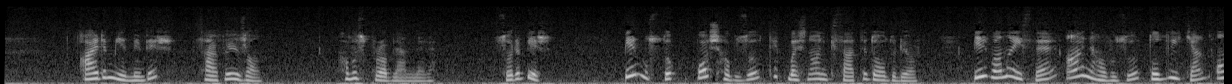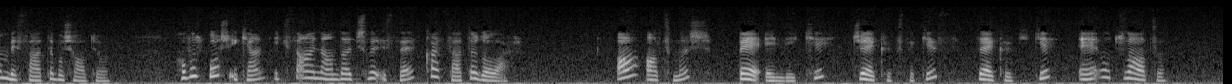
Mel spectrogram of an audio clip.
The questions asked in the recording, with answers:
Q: Havuz boş iken ikisi aynı anda açılır ise kaç saatte dolar?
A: Doğru cevap A 60.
